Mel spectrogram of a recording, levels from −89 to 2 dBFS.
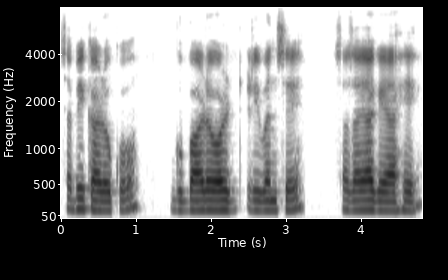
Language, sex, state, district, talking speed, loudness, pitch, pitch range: Hindi, male, Assam, Sonitpur, 125 wpm, -18 LUFS, 135 Hz, 130-140 Hz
